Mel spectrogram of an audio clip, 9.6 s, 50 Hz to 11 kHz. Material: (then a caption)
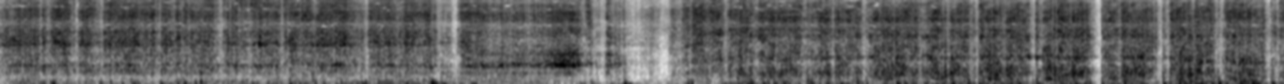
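Abrasive paper. A 240-grit sandpaper sheet, first rolled into a cone and then laid flat, is scratched with nails and fingertips. The result is a steady, dense, bright gritty rasp with little low end, dipping briefly near the middle before resuming.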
